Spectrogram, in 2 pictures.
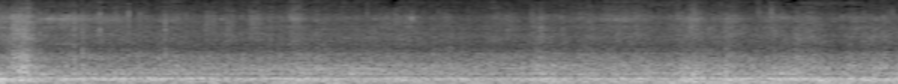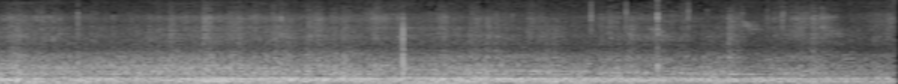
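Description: Mercedes-Benz Sprinter minibus under way, heard from inside: a steady engine and road drone with a few small knocks and rattles.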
